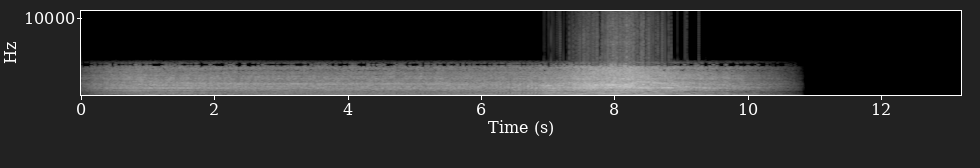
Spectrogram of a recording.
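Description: Motorcycle engine running on a rolling-road dyno, its pitch rising to a peak about eight seconds in and falling back again. The sound cuts off abruptly near the end.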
